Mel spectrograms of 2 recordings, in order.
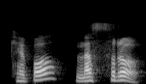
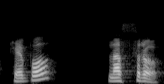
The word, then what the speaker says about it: ক্ষেপণাস্ত্র: ক্ষীয় একার, ক্ষীয় একার প ক্ষেপ, ন আকার দ্বৈত স সংযুক্ত তরফলা, ক্ষেপণাস্ত্র, ক্ষেপণাস্ত্র। ক্ষীয় একার প ক্ষেপ, ন আকার দন্ত স সংযুক্ত তরফলা, ক্ষেপণাস্ত্র, ক্ষেপণাস্ত্র, ক্ষেপণাস্ত্র।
